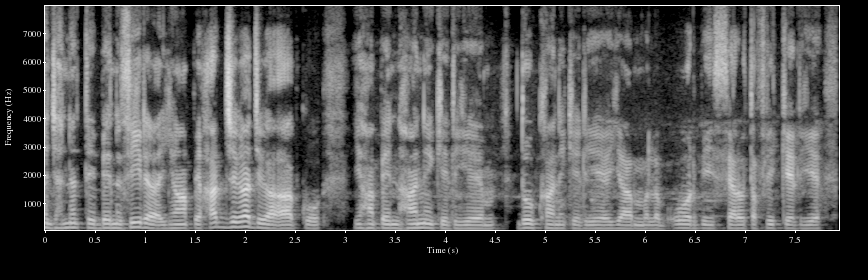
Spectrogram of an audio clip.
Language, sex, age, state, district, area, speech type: Urdu, male, 18-30, Jammu and Kashmir, Srinagar, urban, spontaneous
